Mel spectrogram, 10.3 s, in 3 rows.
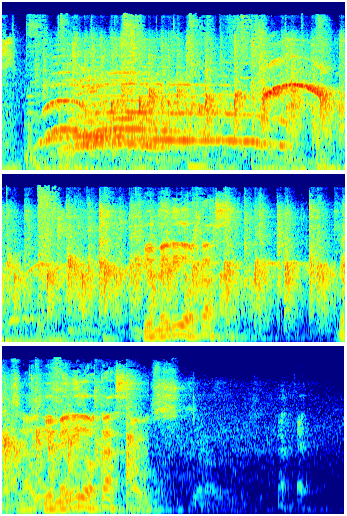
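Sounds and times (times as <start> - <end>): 
audience applause: 0.4 - 8.4
speech: 4.8 - 5.8, 6.8 - 8.5.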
